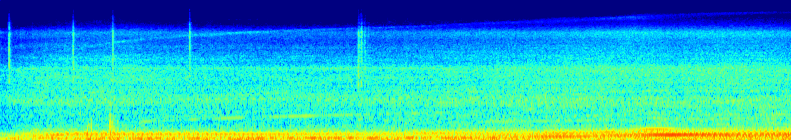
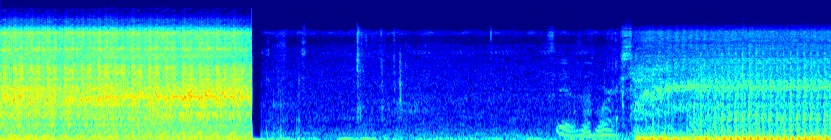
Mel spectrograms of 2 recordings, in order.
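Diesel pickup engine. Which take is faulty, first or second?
second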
